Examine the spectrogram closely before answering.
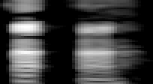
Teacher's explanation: they have what's called a glottal stop in them. That thing that comes after the uh-oh or an uh-uh.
